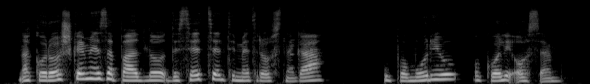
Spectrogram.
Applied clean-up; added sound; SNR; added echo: neural mask model DeepFilterNet 3.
